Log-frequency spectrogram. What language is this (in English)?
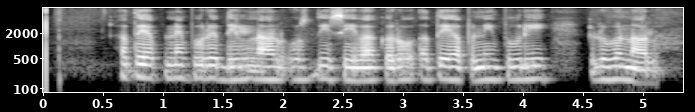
Punjabi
